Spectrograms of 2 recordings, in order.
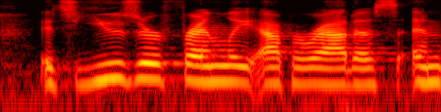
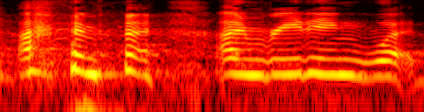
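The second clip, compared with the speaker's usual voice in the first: higher and louder through a laugh; amused, laughing; 5 semitones higher, 7 dB louder, slower than usual. Real, not acted. Speaker explains the phone to the audience, laughing. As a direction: talk through your own laughter. Laughs after joking about texting.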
